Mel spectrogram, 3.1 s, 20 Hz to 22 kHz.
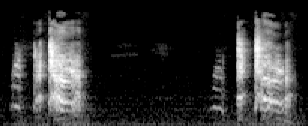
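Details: A 25-month-old caged male Indian ringneck parakeet gives two rasping, speech-like bursts, each built from a few quick syllables, about two seconds apart over quiet room hiss.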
